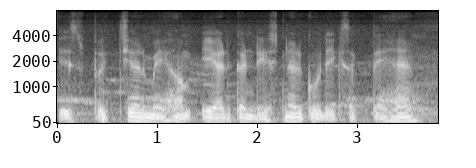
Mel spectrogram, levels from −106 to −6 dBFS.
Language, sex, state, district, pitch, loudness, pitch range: Hindi, male, Assam, Kamrup Metropolitan, 90 Hz, -16 LUFS, 80-100 Hz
